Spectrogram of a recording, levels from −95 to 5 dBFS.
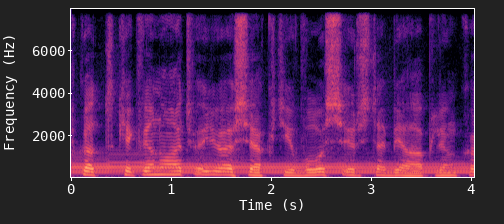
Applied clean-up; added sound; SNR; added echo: none; Brass instrument; 7 dB; none.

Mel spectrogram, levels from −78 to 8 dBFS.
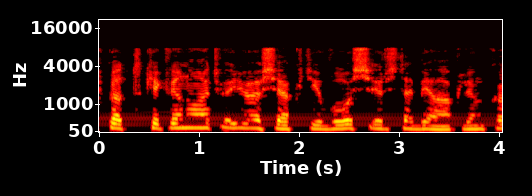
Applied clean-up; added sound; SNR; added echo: classical method spectral subtraction.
